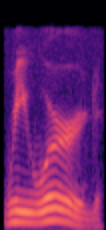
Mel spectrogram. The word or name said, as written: reword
